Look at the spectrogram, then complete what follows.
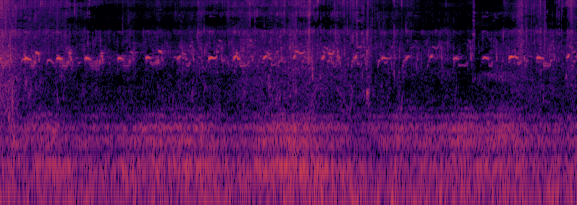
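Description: Animal chirping: a rapid, even series of short high chirps, about five a second, over a steady low rumble.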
